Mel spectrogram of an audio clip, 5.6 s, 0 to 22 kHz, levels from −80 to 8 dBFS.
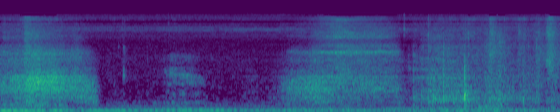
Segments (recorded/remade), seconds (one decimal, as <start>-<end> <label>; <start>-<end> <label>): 0.0-2.3 recorded; 2.3-4.3 remade; 4.3-5.6 recorded

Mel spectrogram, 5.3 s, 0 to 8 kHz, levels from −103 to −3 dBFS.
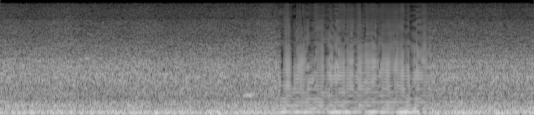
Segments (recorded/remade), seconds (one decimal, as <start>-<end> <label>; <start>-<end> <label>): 0.0-2.8 recorded; 2.8-4.3 remade; 4.3-5.3 recorded

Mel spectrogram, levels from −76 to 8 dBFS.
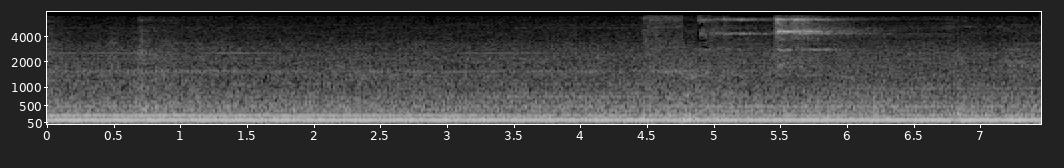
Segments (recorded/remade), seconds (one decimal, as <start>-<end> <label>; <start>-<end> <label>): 0.0-5.0 recorded; 5.0-6.8 remade; 6.8-7.5 recorded

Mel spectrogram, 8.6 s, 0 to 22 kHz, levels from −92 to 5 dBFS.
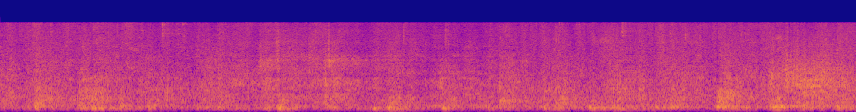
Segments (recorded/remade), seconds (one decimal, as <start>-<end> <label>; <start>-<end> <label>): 0.0-2.3 recorded; 2.3-4.9 remade; 4.9-8.6 recorded

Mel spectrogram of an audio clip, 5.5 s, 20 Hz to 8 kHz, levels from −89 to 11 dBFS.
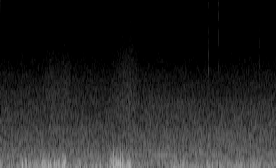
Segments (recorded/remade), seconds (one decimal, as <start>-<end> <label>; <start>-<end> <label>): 0.0-0.4 recorded; 0.4-1.4 remade; 1.4-2.7 recorded; 2.7-3.4 remade; 3.4-5.5 recorded

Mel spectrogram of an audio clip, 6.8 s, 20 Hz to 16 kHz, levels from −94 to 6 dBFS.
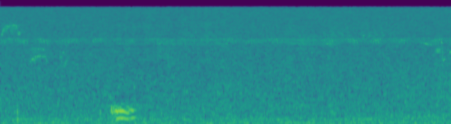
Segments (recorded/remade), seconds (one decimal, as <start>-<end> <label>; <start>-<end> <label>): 0.0-1.7 recorded; 1.7-3.4 remade; 3.4-4.3 recorded; 4.3-5.1 remade; 5.1-6.8 recorded

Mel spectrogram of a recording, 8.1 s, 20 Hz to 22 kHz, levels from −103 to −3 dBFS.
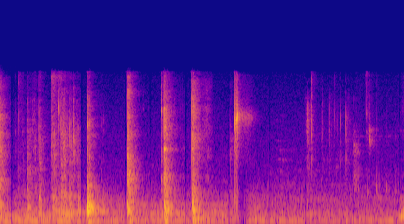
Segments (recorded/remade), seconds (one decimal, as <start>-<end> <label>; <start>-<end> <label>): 0.0-8.1 recorded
